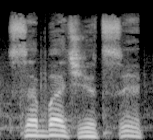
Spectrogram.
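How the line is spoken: Dark heavy grumble. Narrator (Russian): проворчал моряк голосом темным и тяжелым, как воздух в трюме

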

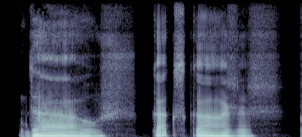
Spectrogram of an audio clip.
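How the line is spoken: Drawn-out drawl. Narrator (Russian): протянул я

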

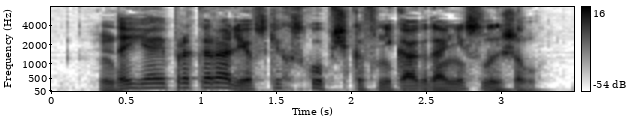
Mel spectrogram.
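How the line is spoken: Plain. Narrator (Russian): сказал я

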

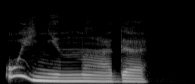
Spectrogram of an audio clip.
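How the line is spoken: Incredulous snort. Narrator (Russian): недоверчиво фыркнула я

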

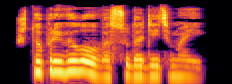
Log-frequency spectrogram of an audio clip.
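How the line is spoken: Low velvety voice. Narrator (Russian): спросил он низким бархатистым голосом

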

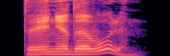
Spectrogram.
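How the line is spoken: Icy question. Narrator (Russian): ледяным голосом спросил царь

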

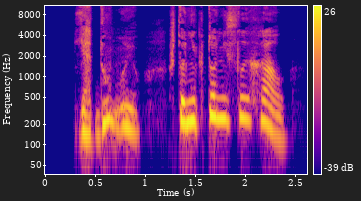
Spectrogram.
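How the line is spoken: Whispered at last. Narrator (Russian): прошептал он наконец

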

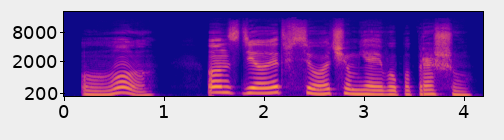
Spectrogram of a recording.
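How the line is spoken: Whisper. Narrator (Russian): прошептала Лами

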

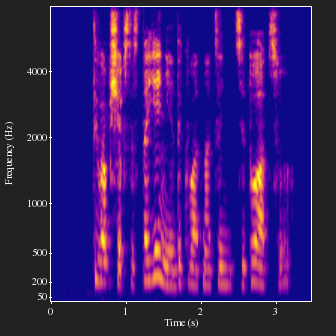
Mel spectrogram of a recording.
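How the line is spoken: Hissing question. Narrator (Russian): с шипением в голосе спросил меня Тайлер

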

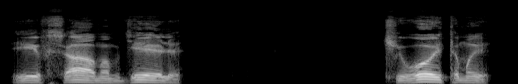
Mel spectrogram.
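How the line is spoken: Puzzled growl. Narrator (Russian): недоуменно прорычал гризли

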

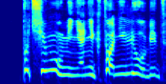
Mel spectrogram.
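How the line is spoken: Whining. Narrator (Russian): заскулил Фока

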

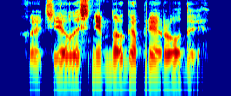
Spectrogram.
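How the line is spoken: Embarrassed snort. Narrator (Russian): смущенно хмыкнул мужчина

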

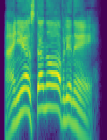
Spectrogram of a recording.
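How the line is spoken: Shout. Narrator (Russian): кричал Крас

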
